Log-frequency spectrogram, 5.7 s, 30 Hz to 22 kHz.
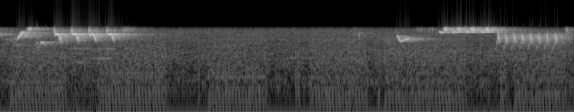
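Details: Common nightingale singing at night around 2:30 am in Barcelona, Spain, on 17 May 2009: rich phrases of whistled notes and rapid repeated chirps, a short pause, then a fast even rattle of repeated notes; faint background hum.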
